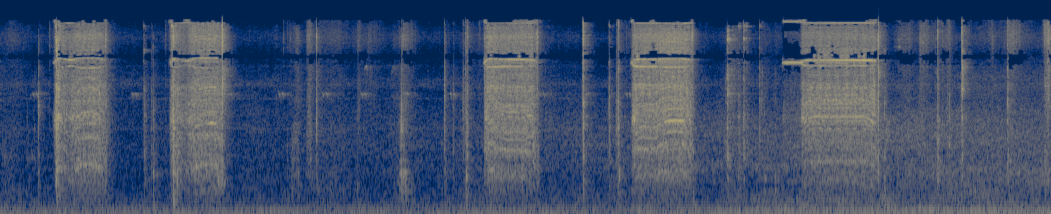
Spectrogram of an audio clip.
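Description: Small electric power tool, such as a drill or driver, running in five short bursts of under a second each, its motor pitch rising and falling within each burst, while bolts are run in.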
